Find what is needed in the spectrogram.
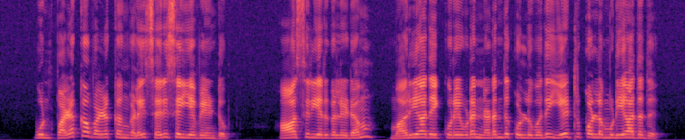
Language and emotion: Tamil, angry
